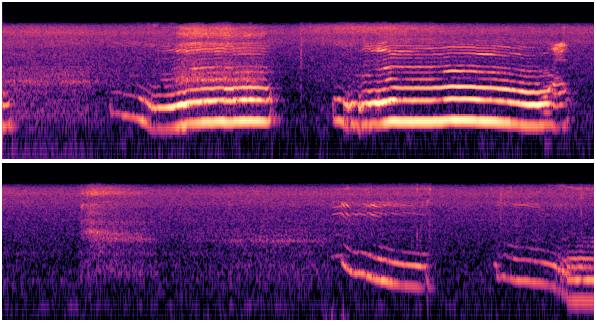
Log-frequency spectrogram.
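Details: Softer singing from Wilson, a border terrier, indoors: two drawn-out, tonal howls with slightly arching pitch, then quiet gaps and a couple of brief falling whines near the end.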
